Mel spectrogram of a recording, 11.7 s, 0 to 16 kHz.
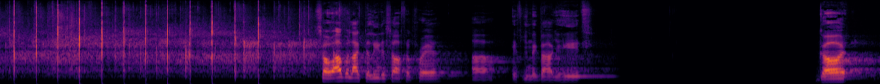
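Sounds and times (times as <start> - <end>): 
audience applause: 0.0 - 4.8
sharp evenly spaced hand claps: 0.0 - 5.0
speech: 4.3 - 8.0, 10.9 - 11.4.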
